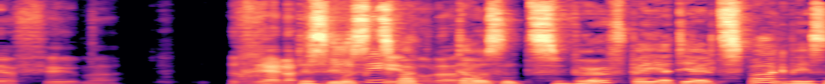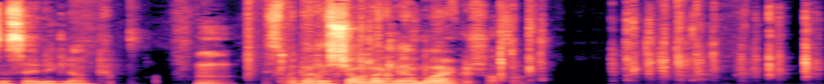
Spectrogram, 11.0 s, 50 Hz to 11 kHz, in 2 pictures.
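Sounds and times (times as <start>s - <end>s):
speech: 0.0s - 0.9s, 1.5s - 9.2s
typing on a computer keyboard: 7.2s - 10.9s.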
